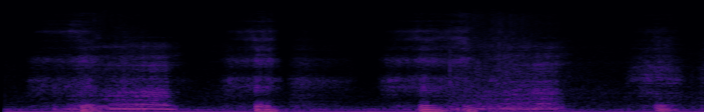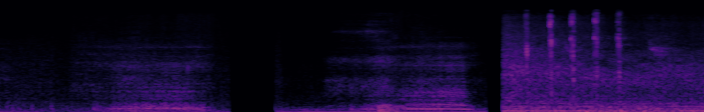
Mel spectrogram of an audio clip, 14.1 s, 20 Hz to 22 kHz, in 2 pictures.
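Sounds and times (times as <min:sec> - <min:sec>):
men snoring: 0:00.4 - 0:01.8, 0:04.0 - 0:05.8, 0:08.0 - 0:09.3, 0:10.5 - 0:11.9
breathing: 0:02.0 - 0:04.7, 0:06.0 - 0:09.2.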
